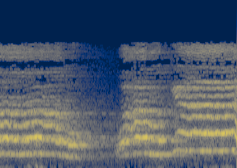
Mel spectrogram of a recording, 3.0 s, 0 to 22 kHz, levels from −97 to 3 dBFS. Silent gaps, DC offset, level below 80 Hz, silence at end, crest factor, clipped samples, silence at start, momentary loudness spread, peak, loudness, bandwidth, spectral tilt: none; under 0.1%; -56 dBFS; 0 s; 14 dB; under 0.1%; 0 s; 11 LU; -6 dBFS; -20 LUFS; 8 kHz; 1 dB/octave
